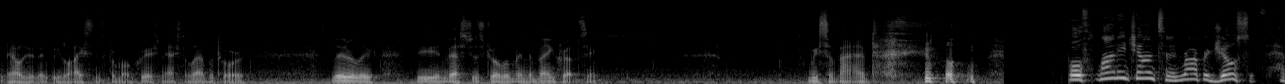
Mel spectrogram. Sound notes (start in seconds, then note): 8.8 chuckling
